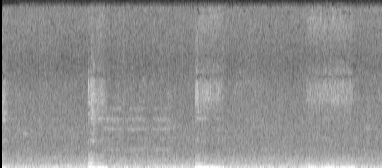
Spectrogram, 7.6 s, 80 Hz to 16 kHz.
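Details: Old pet sleeping and actively dreaming: soft, low rumbling snores about every two seconds, around 28 breaths a minute, over steady room hiss; snoring.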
